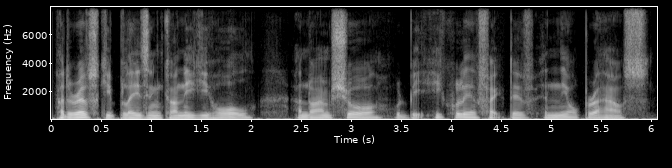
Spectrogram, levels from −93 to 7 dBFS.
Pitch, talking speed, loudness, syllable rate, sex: 100 Hz, 170 wpm, -19 LUFS, 5.7 syllables/s, male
